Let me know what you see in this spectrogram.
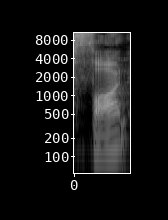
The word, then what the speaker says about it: Pfaadt: And it is pronounced fought as in I fought you. – Oh. – P-F-A-A-D-T.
